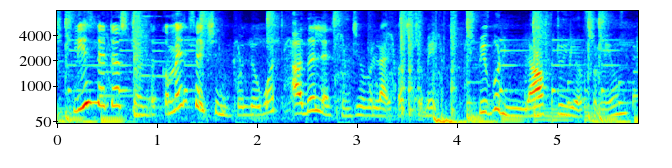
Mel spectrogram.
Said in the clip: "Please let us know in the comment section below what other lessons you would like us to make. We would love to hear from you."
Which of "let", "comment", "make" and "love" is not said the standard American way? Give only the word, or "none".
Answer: love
